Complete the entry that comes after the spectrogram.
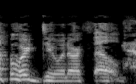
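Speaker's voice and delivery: teasing through laughter; laughing. Real, not acted. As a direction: giggle the words out.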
